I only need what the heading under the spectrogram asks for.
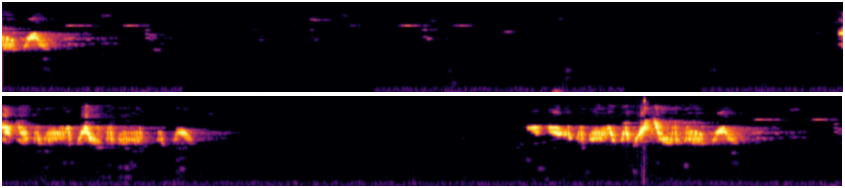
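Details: A wet, very young eastern black-eared wheatear in Greece, drying in the sun and preening after bathing; song of short, scratchy, high warbled phrases of about a second, separated by pauses of several seconds, nothing else heard.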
